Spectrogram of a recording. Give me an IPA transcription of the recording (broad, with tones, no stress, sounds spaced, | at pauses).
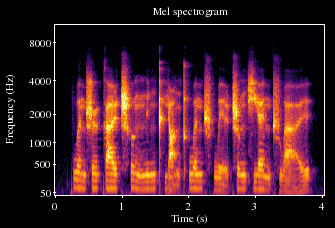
k w ə˥˩ n ʂ ɻ̩˥ k a˥ ɪ̯ ʈ͡ʂʰ ɤ˥˩ ŋ n̪ i˧˥ ŋ pʰ j ɑ̰˨˩ ŋ t̪ʰ w ə˥ n ʈ͡ʂʰ w ḛ˨˩ ɪ̯ ʈ͡ʂ ʊ˥ ŋ ɕ j ɛ˥˩ n ʈ͡ʂ w a̰˨˩˦ ɪ̯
